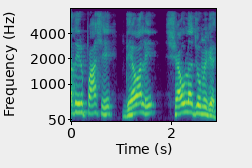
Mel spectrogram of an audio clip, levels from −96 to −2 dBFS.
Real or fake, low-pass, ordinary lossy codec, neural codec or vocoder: real; 7.2 kHz; none; none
